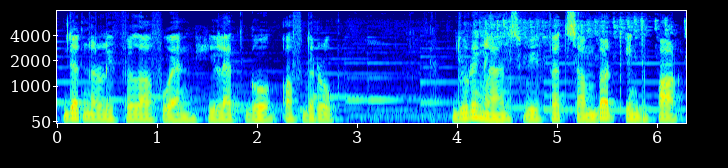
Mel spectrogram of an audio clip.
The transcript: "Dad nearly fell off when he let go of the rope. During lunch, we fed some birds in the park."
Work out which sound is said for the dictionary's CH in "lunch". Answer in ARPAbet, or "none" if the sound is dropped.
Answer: S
